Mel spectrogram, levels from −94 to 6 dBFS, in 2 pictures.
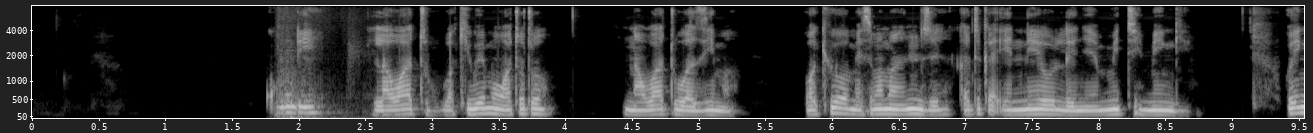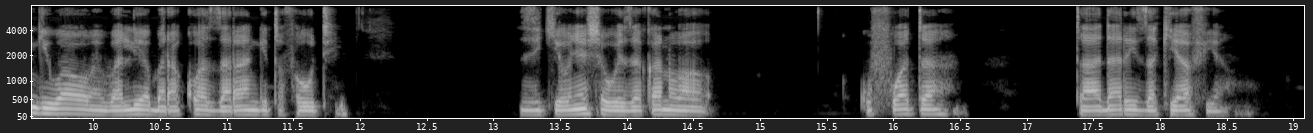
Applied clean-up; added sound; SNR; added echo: neural separator model SepFormer DNS4.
